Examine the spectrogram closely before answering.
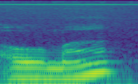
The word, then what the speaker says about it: Om: Now bring the attention to the whole body, from the toes to the head, and chant a combination of the 3 syllables A, O, Ma. So chant Om 3 times loudly.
